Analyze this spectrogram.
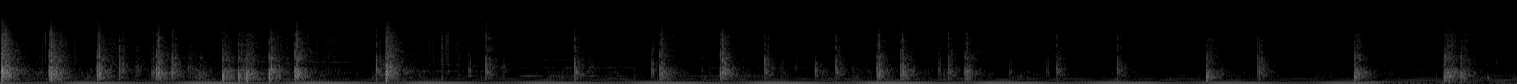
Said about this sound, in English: Yeah, you scurry up into the tree and begin to demorph, and as you finish your morph to Owl, you take off into the lit sky as the fireworks are still going off.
